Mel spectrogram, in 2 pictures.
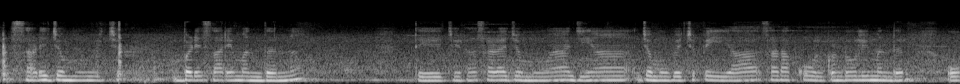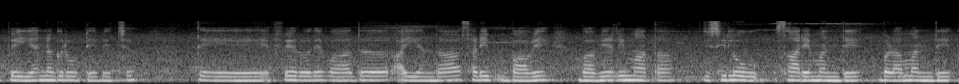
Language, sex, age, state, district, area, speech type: Dogri, female, 18-30, Jammu and Kashmir, Jammu, urban, spontaneous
